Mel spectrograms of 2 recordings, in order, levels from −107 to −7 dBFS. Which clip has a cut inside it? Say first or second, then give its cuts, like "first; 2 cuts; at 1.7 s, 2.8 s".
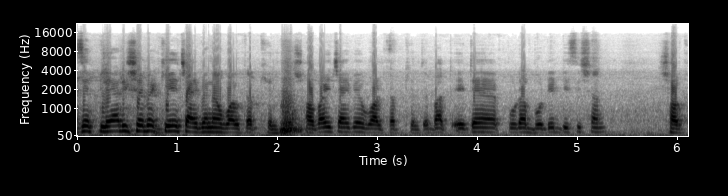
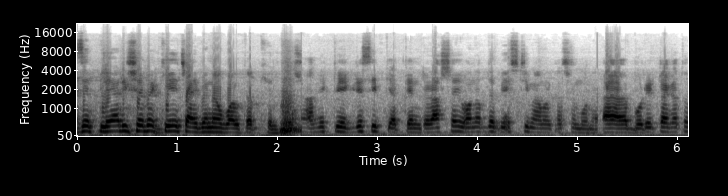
second; 3 cuts; at 2.2 s, 3.4 s, 5.1 s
